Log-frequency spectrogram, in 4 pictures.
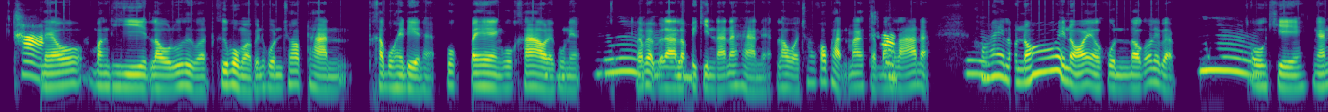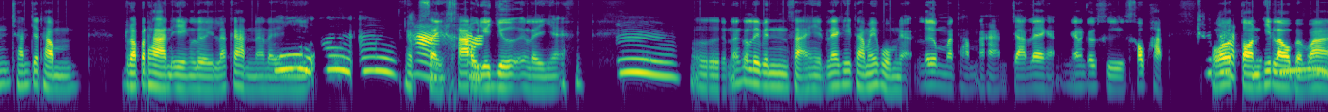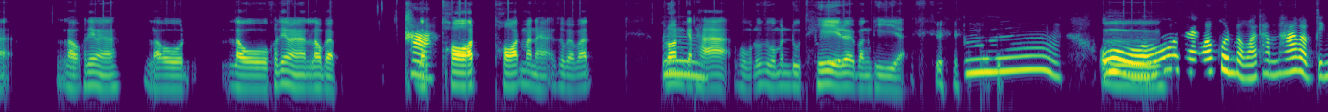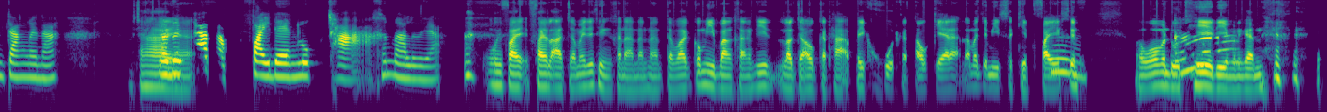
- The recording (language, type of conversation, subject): Thai, unstructured, คุณคิดว่าการเรียนรู้ทำอาหารมีประโยชน์กับชีวิตอย่างไร?
- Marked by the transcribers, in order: distorted speech; mechanical hum; chuckle; in English: "Toss Toss"; chuckle; stressed: "ฉ่า"; chuckle; chuckle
